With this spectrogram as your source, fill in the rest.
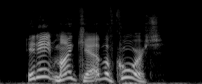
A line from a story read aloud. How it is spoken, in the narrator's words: said Gallagher, with an easy laugh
